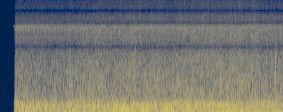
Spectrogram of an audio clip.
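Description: Jet ski engine running under way, its pitch rising and falling a little, over a steady low rumble of wind and water.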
